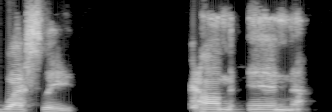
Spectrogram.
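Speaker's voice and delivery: deep, croaking voice. Retelling what a woman said to Wesley with a dead stare: low croaky voice. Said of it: "with this low, croaky voice".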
